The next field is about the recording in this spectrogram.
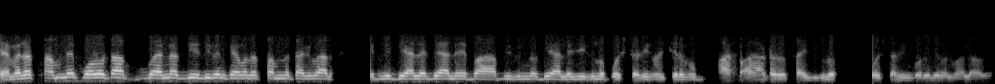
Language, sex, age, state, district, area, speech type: Bengali, male, 30-45, West Bengal, North 24 Parganas, rural, conversation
